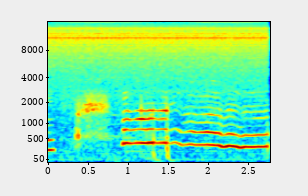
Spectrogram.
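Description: A woman plays a squeezebox with sustained, wavering notes.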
